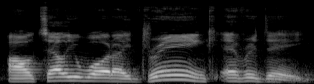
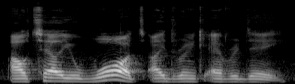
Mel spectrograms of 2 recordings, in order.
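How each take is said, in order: First: The stress falls on the word drink. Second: The stress falls on the word what. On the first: "Agora no drink" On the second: "Agora no what"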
